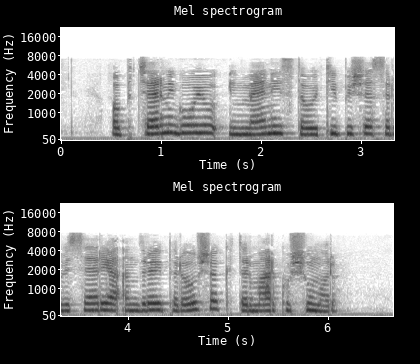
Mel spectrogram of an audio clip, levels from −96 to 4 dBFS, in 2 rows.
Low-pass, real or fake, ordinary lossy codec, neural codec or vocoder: 7.2 kHz; fake; AAC, 24 kbps; codec, 16 kHz, 6 kbps, DAC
